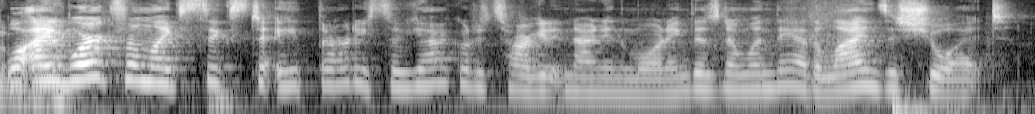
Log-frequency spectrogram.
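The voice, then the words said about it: Put-on New Jersey accent. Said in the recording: “you're still talking to Jersey accent. She only does this when she's lit.”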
